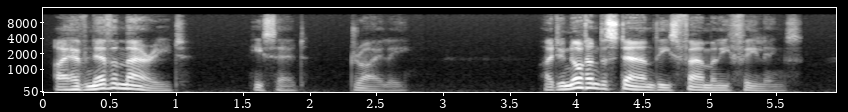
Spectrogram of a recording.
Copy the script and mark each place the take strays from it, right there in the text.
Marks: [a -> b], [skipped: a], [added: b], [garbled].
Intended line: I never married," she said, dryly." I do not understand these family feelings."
I [added: have] never married," [she -> he] said, dryly." I do not understand these family feelings."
